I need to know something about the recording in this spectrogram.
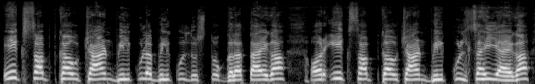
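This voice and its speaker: A man's voice: very high voice, brisk, clean tone, no echo. A man teaching a spelling lesson, explaining step by step, repeating each letter and calling viewers his friends. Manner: steady explaining, constantly addresses viewers as friends. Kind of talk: screen-based spelling lesson.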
